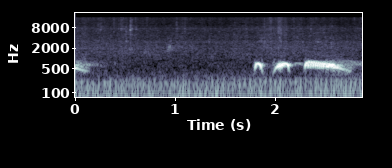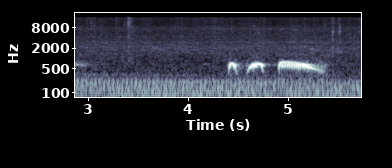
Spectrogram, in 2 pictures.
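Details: Spotted dove with a leg defect, recorded 2024, delivering two cooing phrases about three seconds apart, each made of two short choppy coos and a drawn-out, downward-sliding coo, over a low rumble.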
